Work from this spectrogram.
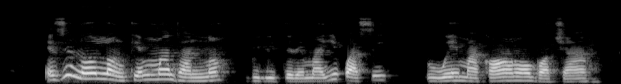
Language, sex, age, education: Igbo, female, 30-45, tertiary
